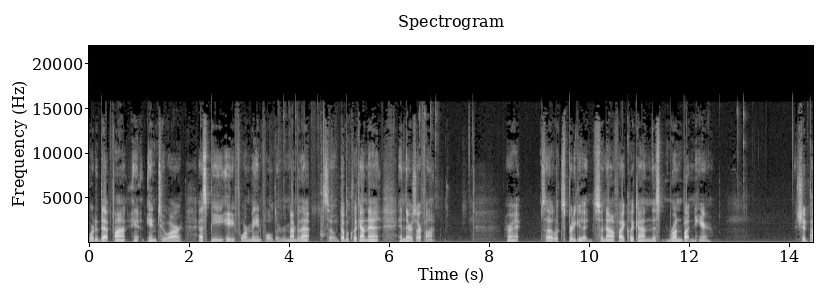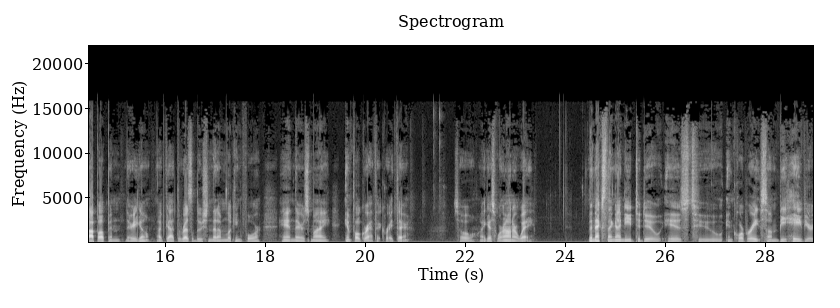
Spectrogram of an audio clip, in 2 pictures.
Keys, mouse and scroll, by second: 3.8 click, 6.6 click, 13.0 click, 21.4 click.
